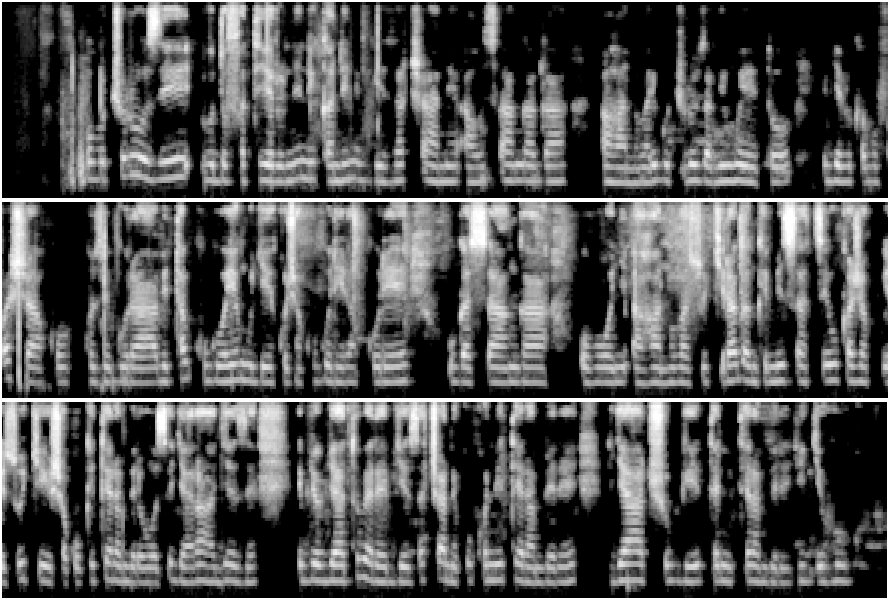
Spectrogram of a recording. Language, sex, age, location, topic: Kinyarwanda, female, 25-35, Burera, finance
